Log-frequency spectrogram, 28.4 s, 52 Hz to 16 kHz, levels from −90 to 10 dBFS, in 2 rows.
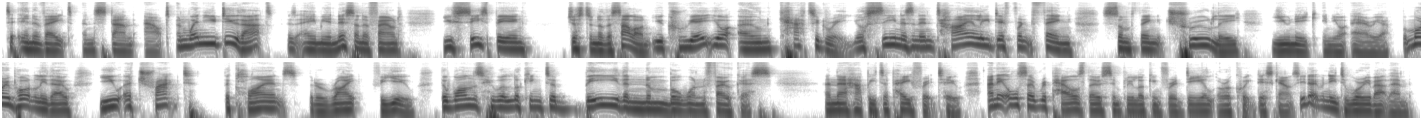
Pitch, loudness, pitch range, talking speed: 120 Hz, -23 LUFS, 105-150 Hz, 200 wpm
